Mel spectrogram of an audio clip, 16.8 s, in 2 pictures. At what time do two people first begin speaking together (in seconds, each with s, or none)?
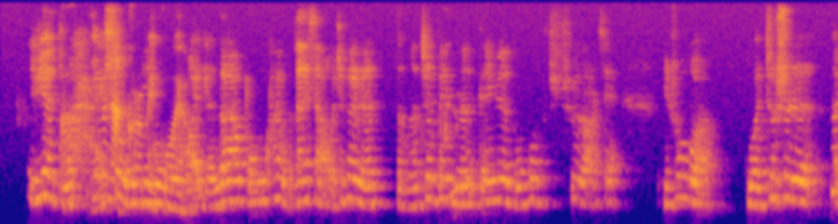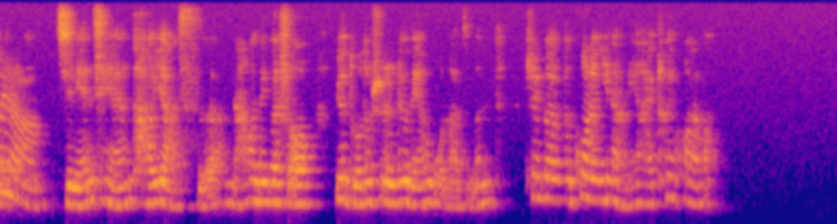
0.6 s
